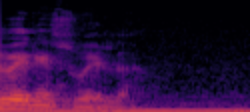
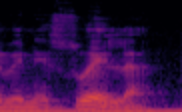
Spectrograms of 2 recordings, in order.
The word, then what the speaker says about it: Venezuela: divino del nombre de venezuela está escondido en las sagradas escrituras debemos preguntarnos desde cuando venezuela escribes tu nombre con la violenta pero lo pronuncia con be labial en este orden de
